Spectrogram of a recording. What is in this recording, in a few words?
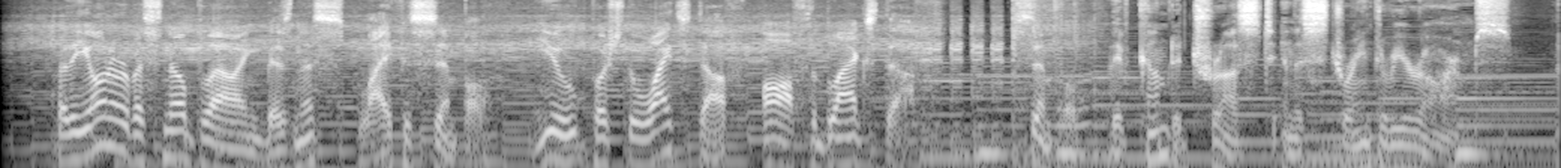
commercial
